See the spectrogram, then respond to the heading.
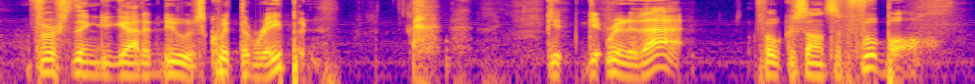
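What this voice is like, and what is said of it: Put-on Texas cowboy accent. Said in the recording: “Did I get the accent pretty close? ... like cattle herder from Lubbock”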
